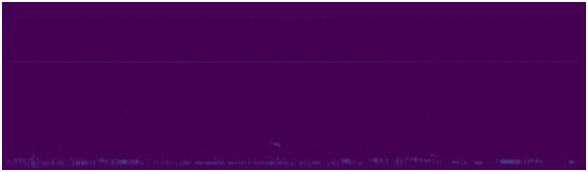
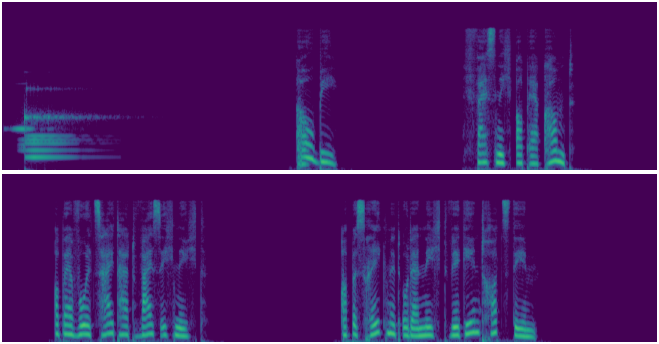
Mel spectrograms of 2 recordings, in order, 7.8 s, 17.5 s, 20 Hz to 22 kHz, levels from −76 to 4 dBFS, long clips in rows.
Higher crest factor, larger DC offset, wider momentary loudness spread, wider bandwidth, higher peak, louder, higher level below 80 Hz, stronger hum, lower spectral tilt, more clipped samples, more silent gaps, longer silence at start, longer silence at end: about the same, 16 dB vs 18 dB; neither; second, 2 LU vs 12 LU; first, 15.5 kHz vs 11.5 kHz; second, -48 dBFS vs -12 dBFS; second, -62 LUFS vs -27 LUFS; second, under -90 dBFS vs -54 dBFS; neither; second, -3 dB/octave vs -5 dB/octave; neither; second, none vs 2.58-2.64 s, 3.75-3.81 s, 4.86-4.94 s, 6.06-6.12 s, 8.06-8.16 s, 9.27-9.33 s, 11.88-11.98 s, 13.09-13.15 s; second, 0 s vs 0.15 s; second, 0 s vs 1.6 s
